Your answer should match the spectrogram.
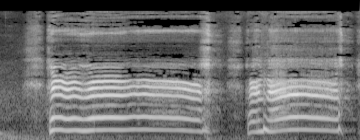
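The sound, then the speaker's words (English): A pet cat lets out two long, drawn-out yowls, the first about a second and a half, the second shorter, each a loud, throaty moaning call with a brief pause between. “She kind of sounds like a Wookiee for like the first time ever.”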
